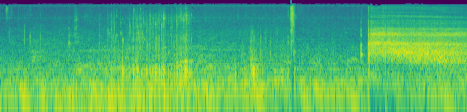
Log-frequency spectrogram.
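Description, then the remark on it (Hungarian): Wet sips and slurps of cold beer for an ASMR recording, with small clicks and a sharp smack, then a loud, steady fizzing hiss takes over for the final second. “A mai ASMR adásunkban nem mást fogunk csinálni, mint sört fogunk kortyolni az F-otnak, az O betűjében.”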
